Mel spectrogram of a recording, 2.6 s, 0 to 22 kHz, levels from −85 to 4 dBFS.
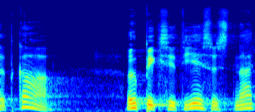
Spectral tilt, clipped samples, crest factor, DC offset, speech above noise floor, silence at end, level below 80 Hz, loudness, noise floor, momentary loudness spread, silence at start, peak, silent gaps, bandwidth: -6.5 dB/octave; under 0.1%; 20 dB; under 0.1%; 33 dB; 0 s; -60 dBFS; -29 LUFS; -62 dBFS; 9 LU; 0 s; -10 dBFS; none; 16 kHz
